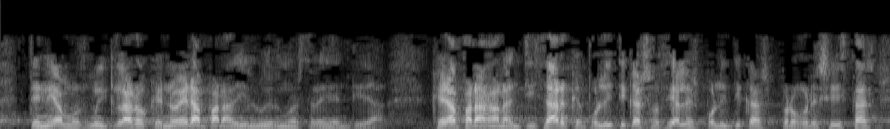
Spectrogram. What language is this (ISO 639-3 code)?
spa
